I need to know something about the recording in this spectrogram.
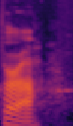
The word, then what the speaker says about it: Parra: my favorite number also my last name is para which is pronounced like the Shabbat parah it was meant to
